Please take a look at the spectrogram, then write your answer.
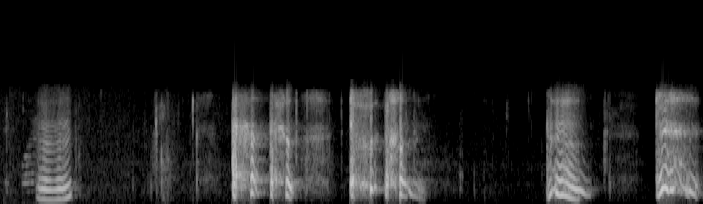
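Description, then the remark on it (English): Someone coughs repeatedly from allergies in the morning: loud, harsh bursts come in short clusters with quiet gaps between, some rough and breathy, others more voiced and throaty. “My God, my allergies this morning are horrible.”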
